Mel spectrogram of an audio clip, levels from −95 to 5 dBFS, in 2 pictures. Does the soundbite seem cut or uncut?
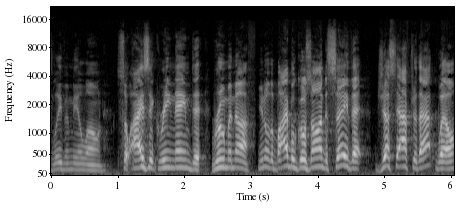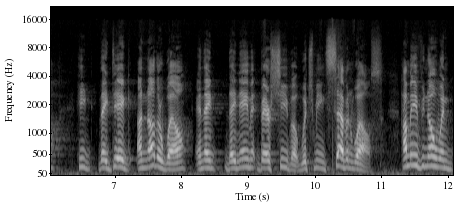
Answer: cut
